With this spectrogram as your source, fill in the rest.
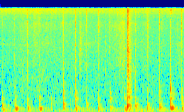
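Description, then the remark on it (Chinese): Roughly ten sharp, hard taps on a camera body in a fairly steady, slightly uneven rhythm, each a short dry knock at moderate volume, with no voices. “我是打到那个我的那个相机，有没有不一样声音？”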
